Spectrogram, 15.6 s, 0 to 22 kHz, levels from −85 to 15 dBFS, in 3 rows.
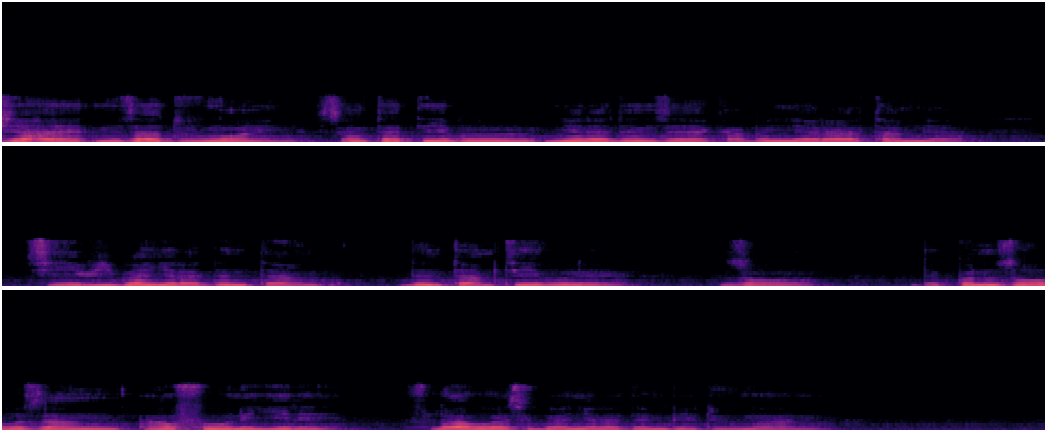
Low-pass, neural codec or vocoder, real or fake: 7.2 kHz; none; real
